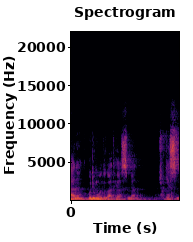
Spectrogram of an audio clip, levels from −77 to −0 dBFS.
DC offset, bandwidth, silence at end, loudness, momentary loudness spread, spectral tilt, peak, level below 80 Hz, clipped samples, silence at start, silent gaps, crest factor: under 0.1%; 13.5 kHz; 0 s; -36 LUFS; 17 LU; -4 dB/octave; -20 dBFS; -64 dBFS; under 0.1%; 0 s; none; 16 dB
